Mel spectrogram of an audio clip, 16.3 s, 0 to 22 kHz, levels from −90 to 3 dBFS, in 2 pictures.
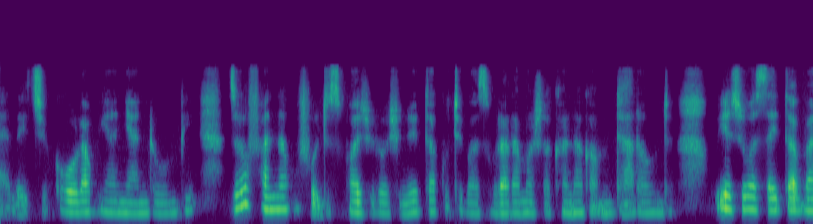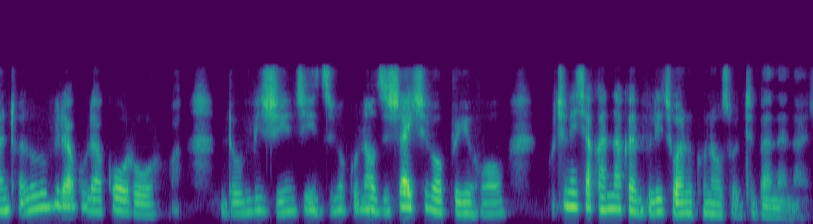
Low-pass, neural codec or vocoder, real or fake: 7.2 kHz; codec, 24 kHz, 0.5 kbps, DualCodec; fake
